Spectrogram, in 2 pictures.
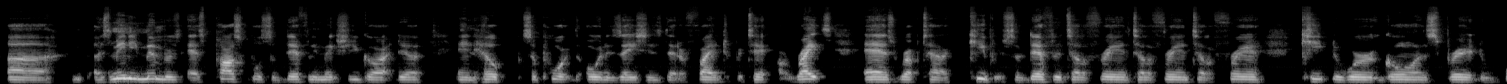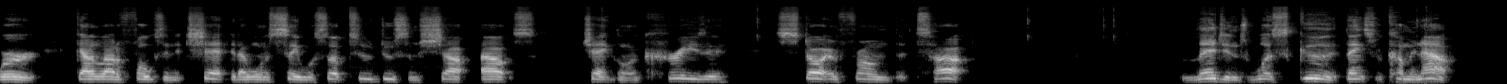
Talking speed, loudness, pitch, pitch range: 160 wpm, -23 LUFS, 120 Hz, 110-140 Hz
